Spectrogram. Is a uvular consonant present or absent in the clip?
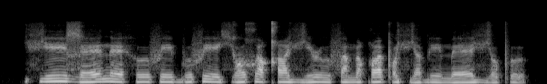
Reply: present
